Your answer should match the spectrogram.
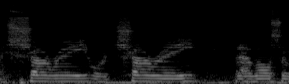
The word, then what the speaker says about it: Charay: Uh but for convenience here, I'll use one more commonly used pronunciation of share um or char, but let's just stick with share.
